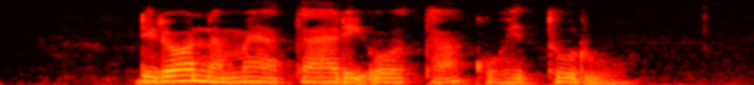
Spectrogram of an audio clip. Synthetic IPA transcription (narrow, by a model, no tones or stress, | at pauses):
diɾɔnamaataɾiʔɔtakuhetuɾu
